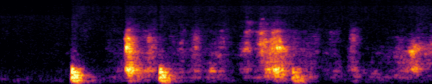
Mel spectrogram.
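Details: Young Blenheim Cavalier King Charles Spaniels, part of a six-puppy litter in an indoor pen, making a string of short squeaky yips and grunting whines that run into one another with scarcely a gap.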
